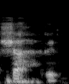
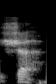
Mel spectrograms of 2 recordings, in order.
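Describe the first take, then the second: First: The word ends with an added -in sound. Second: The word stops on a bare final r. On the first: The reading joins straight on to the next verse. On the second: The reading pauses at the end of the verse.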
